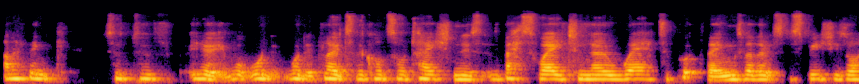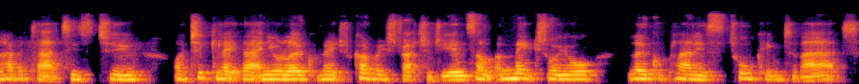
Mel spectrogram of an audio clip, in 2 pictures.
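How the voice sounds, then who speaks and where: A woman's voice: on the low side, steady tone, fast talker, warm tone. A woman chiming in on a webinar panel, hesitant and repeating words.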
